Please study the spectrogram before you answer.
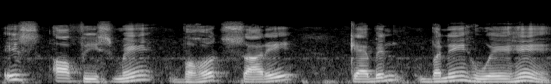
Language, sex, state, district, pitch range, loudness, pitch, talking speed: Hindi, male, Madhya Pradesh, Dhar, 125-175 Hz, -16 LUFS, 135 Hz, 100 wpm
